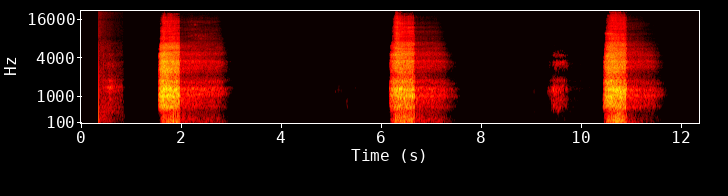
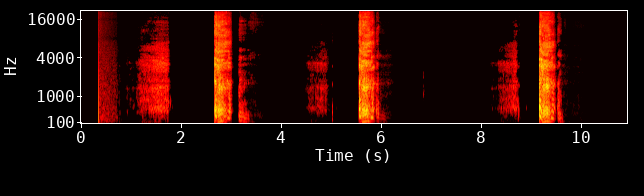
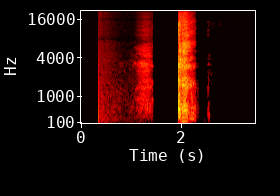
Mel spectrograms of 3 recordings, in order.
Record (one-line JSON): {"exhalation_length": "12.4 s", "exhalation_amplitude": 32767, "exhalation_signal_mean_std_ratio": 0.29, "three_cough_length": "10.9 s", "three_cough_amplitude": 32768, "three_cough_signal_mean_std_ratio": 0.24, "cough_length": "3.5 s", "cough_amplitude": 32767, "cough_signal_mean_std_ratio": 0.24, "survey_phase": "beta (2021-08-13 to 2022-03-07)", "age": "45-64", "gender": "Male", "wearing_mask": "No", "symptom_none": true, "smoker_status": "Never smoked", "respiratory_condition_asthma": true, "respiratory_condition_other": false, "recruitment_source": "REACT", "submission_delay": "2 days", "covid_test_result": "Negative", "covid_test_method": "RT-qPCR", "influenza_a_test_result": "Negative", "influenza_b_test_result": "Negative"}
